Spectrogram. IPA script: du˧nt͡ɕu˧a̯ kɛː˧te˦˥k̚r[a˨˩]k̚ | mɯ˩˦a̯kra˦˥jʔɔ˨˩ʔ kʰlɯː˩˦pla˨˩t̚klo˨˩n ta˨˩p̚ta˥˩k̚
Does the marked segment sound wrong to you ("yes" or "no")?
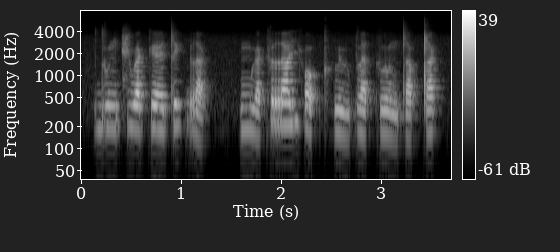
no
